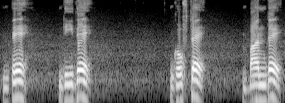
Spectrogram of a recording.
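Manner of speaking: each word ending in a front e sound; Persian e ending. Shown as a demonstration. Teacher listing Persian words ending in e. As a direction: end دیدے and گفتے on e. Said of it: "سب کا جو تلفظ ہے، وہ زیر کی طرح".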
